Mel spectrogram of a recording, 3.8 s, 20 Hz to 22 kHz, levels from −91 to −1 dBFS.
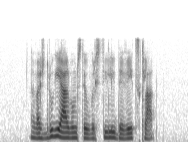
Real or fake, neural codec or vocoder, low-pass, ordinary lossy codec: real; none; 7.2 kHz; none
